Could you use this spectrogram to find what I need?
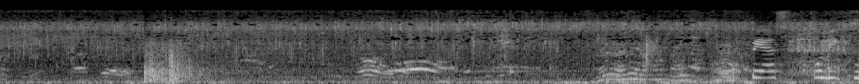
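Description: Food sizzles softly in a hot wok.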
